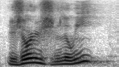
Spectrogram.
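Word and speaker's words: Georges Louis: His father who was uh George Louie and I need to pronounce it French even though he's German. George Louie.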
